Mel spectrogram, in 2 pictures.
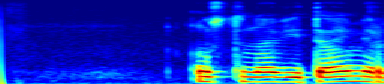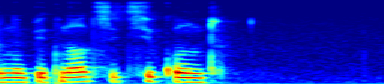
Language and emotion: Russian, neutral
